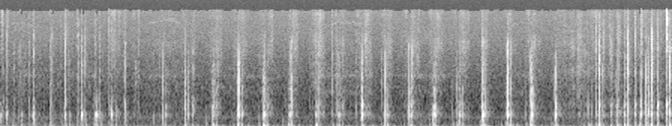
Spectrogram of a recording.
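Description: Fingertips tap and scratch the printed canvas and suede upper of an empty lavender Vans-style high-top sneaker with a rubber sole, held in one hand. A brisk, uneven run of soft, dull, low taps is heard, each dying away at once, with faint scratchy rustling between them. The tapping grows slightly denser and louder toward the end.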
